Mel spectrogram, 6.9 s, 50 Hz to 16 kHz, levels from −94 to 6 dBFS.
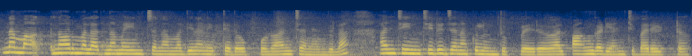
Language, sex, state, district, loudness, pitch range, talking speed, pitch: Tulu, female, Karnataka, Dakshina Kannada, -12 LUFS, 185-235 Hz, 175 wpm, 205 Hz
